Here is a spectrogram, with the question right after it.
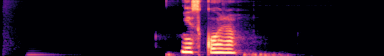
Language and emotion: Russian, sad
